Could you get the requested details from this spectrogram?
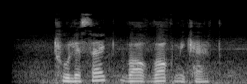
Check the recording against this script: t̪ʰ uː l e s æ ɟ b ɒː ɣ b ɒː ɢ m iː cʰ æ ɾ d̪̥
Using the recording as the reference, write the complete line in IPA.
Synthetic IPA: t̪ʰ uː l e s æ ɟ v ɒː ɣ v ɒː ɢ m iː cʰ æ ɾ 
